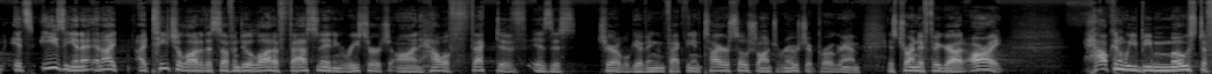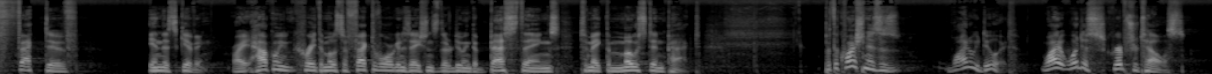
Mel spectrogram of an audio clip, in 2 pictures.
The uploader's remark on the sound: Samford University Campus Worship. From Thursday Convocation in Reid Chapel.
